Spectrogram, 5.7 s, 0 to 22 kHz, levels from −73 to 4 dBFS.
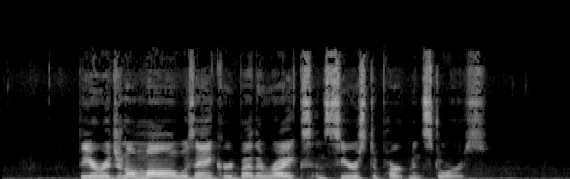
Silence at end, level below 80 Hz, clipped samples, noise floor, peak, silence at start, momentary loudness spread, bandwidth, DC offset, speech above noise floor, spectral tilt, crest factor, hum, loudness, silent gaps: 0.6 s; -50 dBFS; under 0.1%; -54 dBFS; -4 dBFS; 0.4 s; 9 LU; 16.5 kHz; under 0.1%; 32 dB; -2.5 dB/octave; 20 dB; none; -22 LUFS; none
